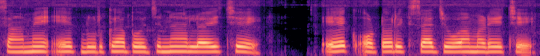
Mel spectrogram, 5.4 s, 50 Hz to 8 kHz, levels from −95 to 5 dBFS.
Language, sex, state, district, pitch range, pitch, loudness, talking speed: Gujarati, female, Gujarat, Valsad, 220-225 Hz, 220 Hz, -14 LUFS, 120 wpm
